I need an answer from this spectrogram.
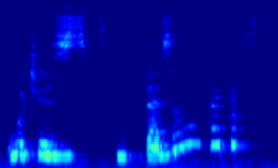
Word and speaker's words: besom: The next one she talks about is the besom, or I pronounced it besom. She has it pronounced as besom.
